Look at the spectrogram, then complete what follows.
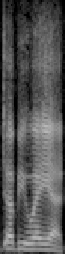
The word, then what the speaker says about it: Lewan: Taylor Lewin guy at Lewin. I don't know how to say his name. Luan? Luan. Lewan, right? Yeah, him.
